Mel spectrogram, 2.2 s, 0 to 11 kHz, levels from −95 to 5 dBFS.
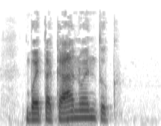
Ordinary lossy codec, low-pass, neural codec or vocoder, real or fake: MP3, 32 kbps; 9.9 kHz; none; real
